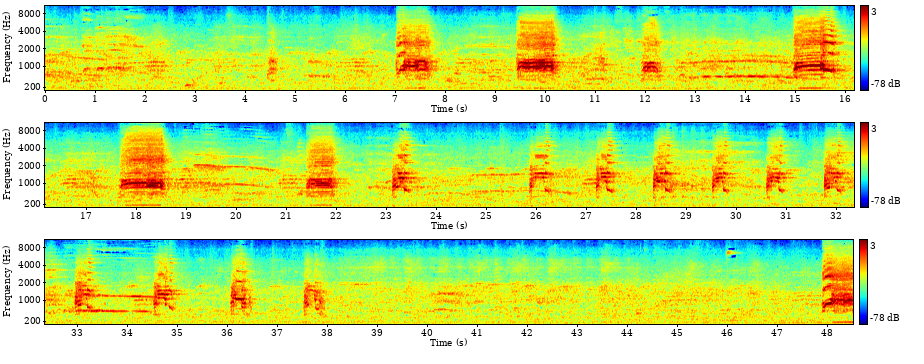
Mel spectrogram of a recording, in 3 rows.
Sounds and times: Other poultry are heard in the background 0:00.0 - 0:48.5

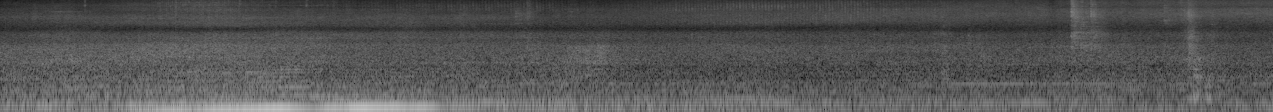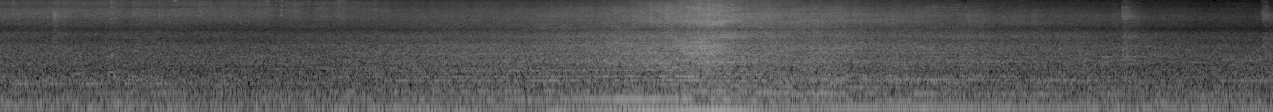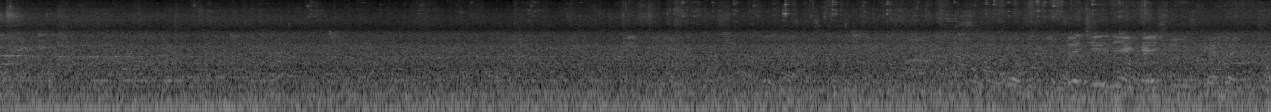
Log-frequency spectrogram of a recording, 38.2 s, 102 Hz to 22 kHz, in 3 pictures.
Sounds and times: Traffic Sound 0:00.0 - 0:24.9
Various shops voices 0:31.7 - 0:38.1

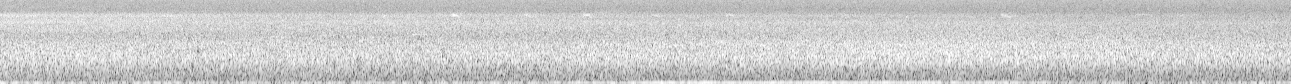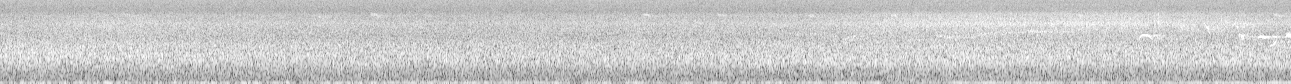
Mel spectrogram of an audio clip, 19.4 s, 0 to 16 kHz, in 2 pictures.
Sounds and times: traffic noise 0:15.5 - 0:19.3

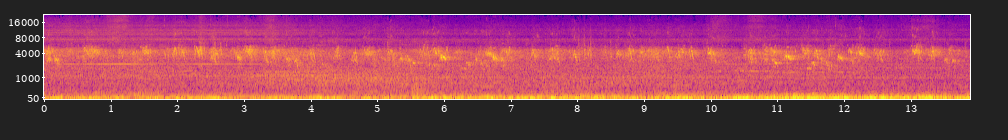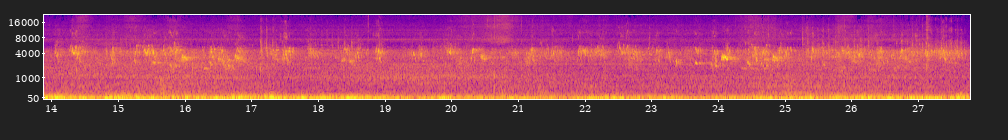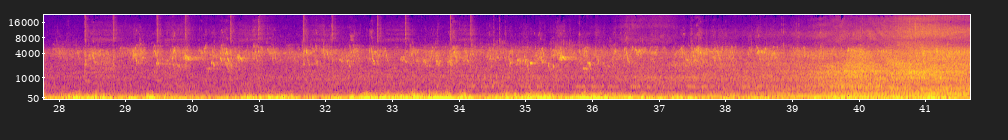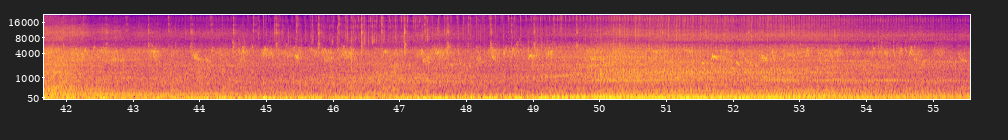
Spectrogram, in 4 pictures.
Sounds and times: birds sound 0:00.0 - 0:55.5
traffic sound 0:36.4 - 0:55.5

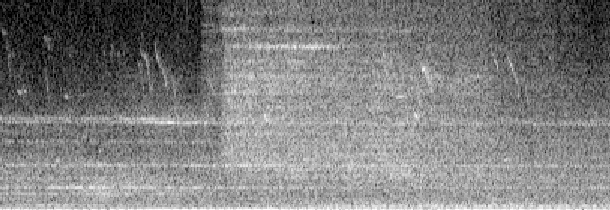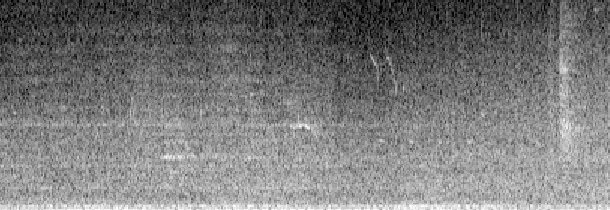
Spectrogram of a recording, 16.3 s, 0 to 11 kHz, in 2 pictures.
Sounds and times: trains passing 0:00.0 - 0:16.2

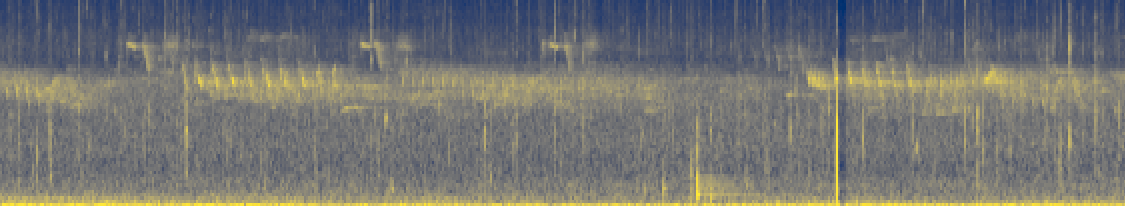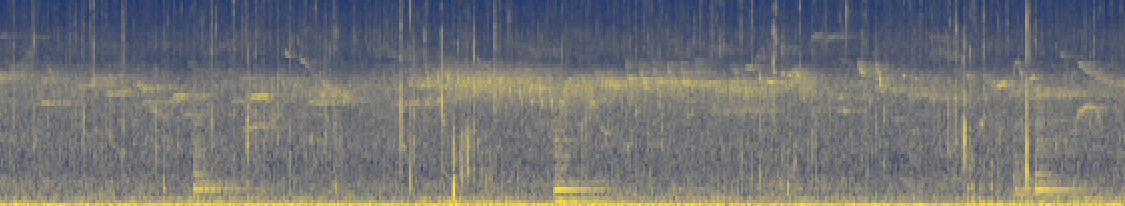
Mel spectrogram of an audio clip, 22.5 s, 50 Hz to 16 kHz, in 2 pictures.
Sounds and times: raindrop hits an information post 0:00.0 - 0:22.5
thick raindrops splash on the water surface 0:00.0 - 0:22.5

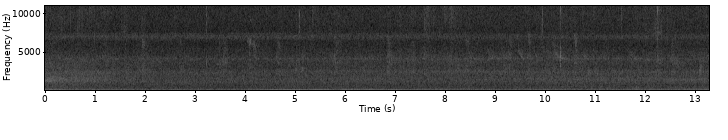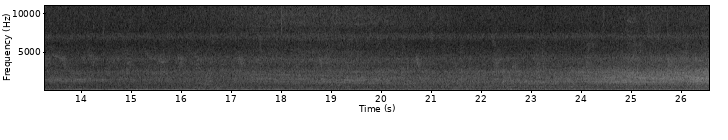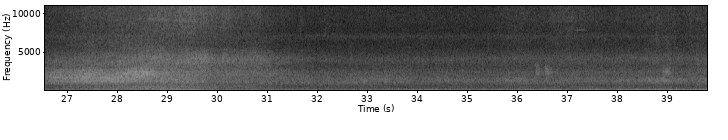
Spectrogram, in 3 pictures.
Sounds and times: Traffic Sound 0:07.8 - 0:39.8

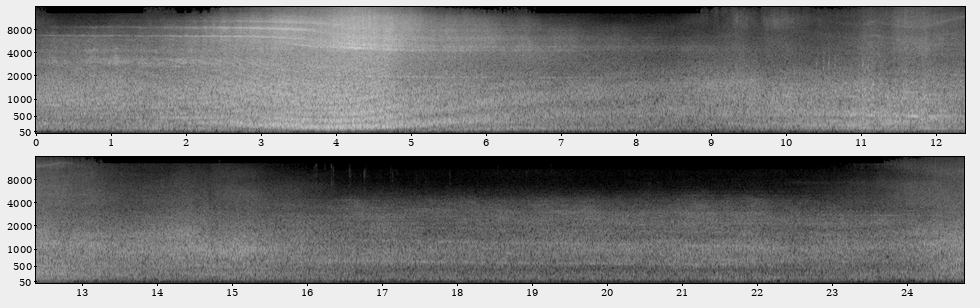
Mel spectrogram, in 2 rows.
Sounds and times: cars 0:00.0 - 0:16.4

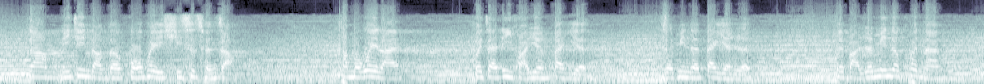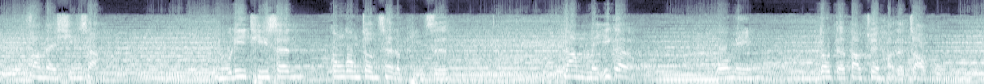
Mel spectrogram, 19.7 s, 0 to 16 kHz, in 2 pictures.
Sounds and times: Concession speech 0:00.0 - 0:19.6

